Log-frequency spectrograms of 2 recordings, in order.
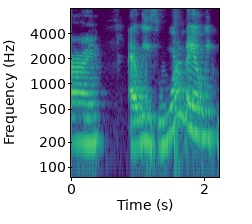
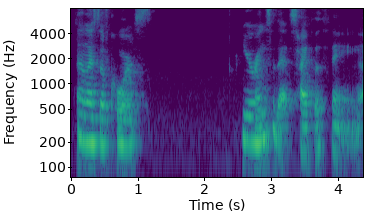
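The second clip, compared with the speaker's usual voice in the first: sultry hushed aside; 13 dB quieter than usual. Acted. Suggestive aside.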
